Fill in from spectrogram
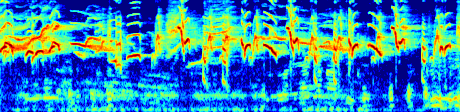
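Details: Kacer (Oriental magpie-robin) fighting song, recorded in Padang Gading, Muko Muko, Bengkulu: rapid busy sequence of sharp whistled and scratchy notes, some rising slurs, with a faint low hum underneath.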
